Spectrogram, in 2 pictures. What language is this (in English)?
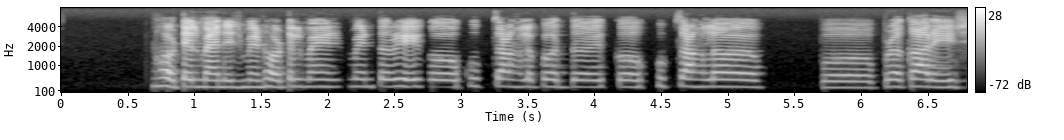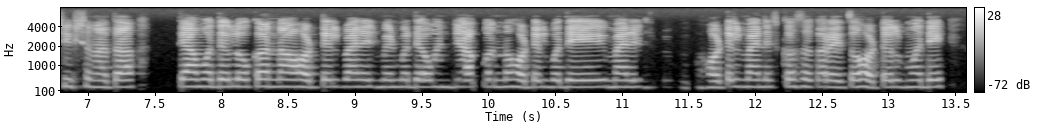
Marathi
